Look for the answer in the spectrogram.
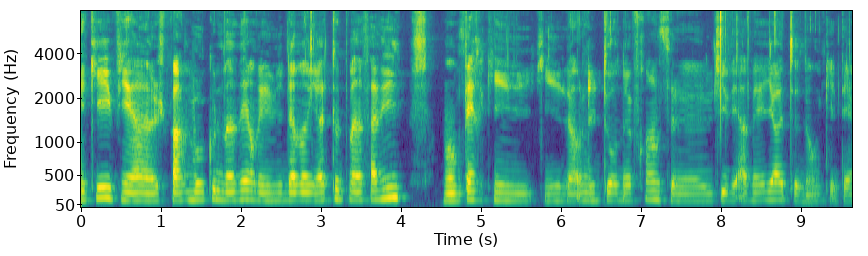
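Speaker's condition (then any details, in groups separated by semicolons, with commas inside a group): Dystonia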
